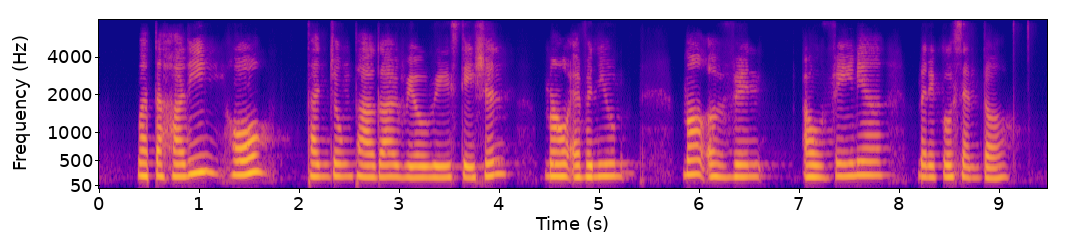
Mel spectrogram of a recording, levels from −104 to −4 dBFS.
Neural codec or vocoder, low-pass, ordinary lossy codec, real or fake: codec, 16 kHz, 4 kbps, X-Codec, HuBERT features, trained on general audio; none; none; fake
